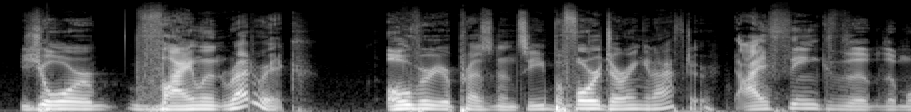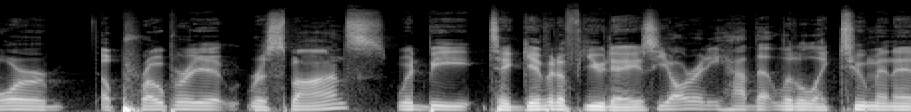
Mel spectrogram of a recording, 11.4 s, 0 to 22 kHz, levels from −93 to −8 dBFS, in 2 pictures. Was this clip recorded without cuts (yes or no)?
no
